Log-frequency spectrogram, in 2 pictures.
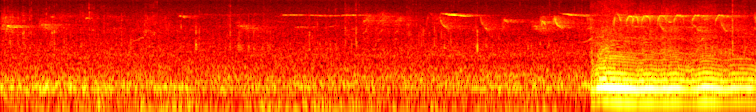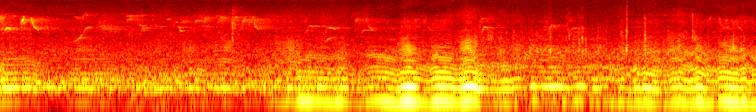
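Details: European hornets (Vespa crabro) at their nest in South Moravia, Czechia, in August, exchanging food mouth to mouth; a low droning hum of several hornets with stacked harmonics, louder wingbeats swelling from about four seconds, faint ticks and scratches throughout.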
